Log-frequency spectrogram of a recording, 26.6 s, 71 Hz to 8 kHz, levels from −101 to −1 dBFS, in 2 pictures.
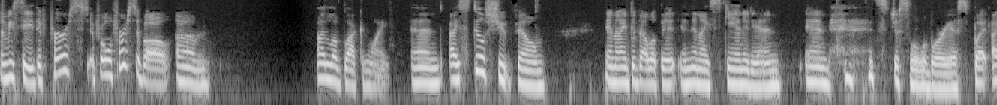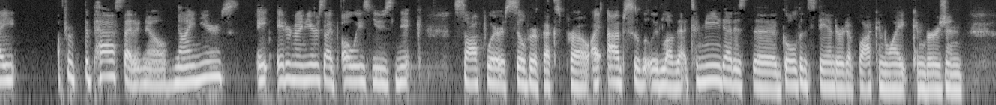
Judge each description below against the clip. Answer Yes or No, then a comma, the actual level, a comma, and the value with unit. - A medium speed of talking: Yes, average, 170 wpm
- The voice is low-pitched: No, high, 190 Hz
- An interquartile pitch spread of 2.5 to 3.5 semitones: No, average, 4.3 semitones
